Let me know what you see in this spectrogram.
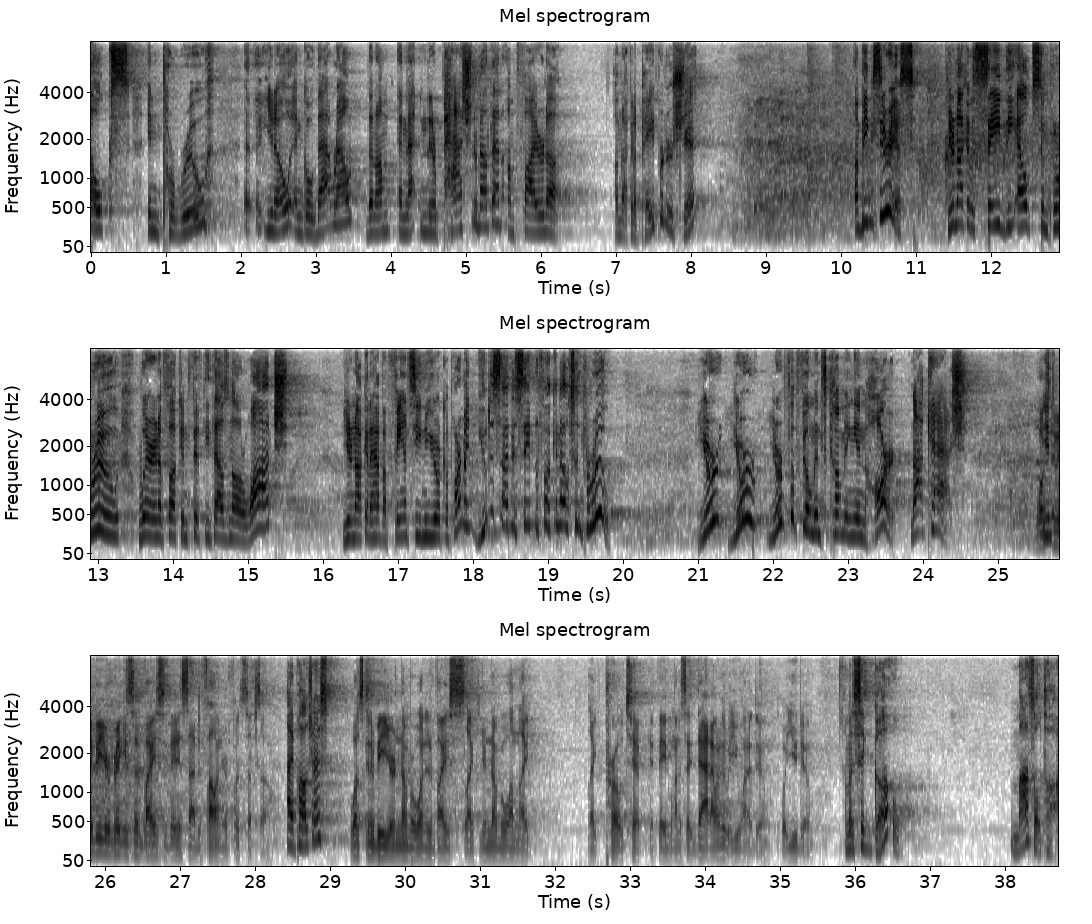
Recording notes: A Throwback to Slime Bash 2019. We quickly dive into Q&A where I answer some of the crowd's questions.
